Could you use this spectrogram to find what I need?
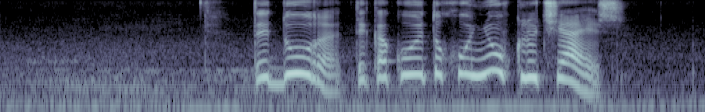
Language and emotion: Russian, angry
